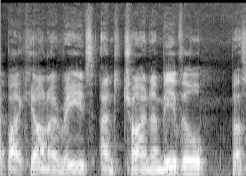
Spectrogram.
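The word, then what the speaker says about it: Miéville: So starting off with August's Book of the Month, The Book of Elsewhere by Keanu Reeves and China Mieville.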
